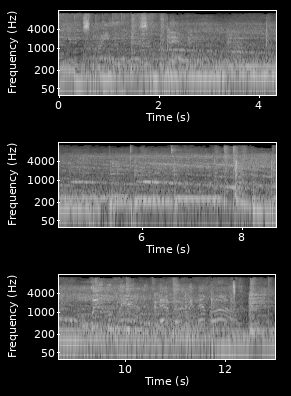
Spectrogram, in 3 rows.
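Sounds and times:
bass notes: 0:00.0 - 0:13.0
drum and cymbal hits: 0:00.0 - 0:13.0
electric guitar sliding notes: 0:00.0 - 0:13.0.

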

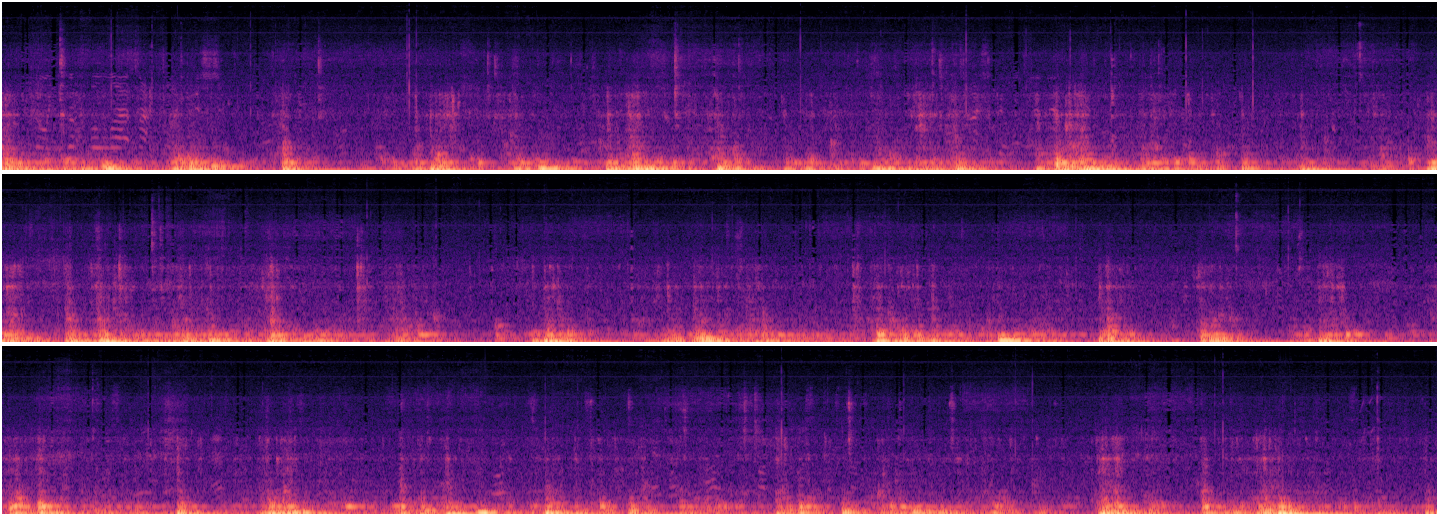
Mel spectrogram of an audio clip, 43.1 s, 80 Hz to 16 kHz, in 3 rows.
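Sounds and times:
water against boat hull: 0:00.0 - 0:43.0
wind rumbling on microphone: 0:00.0 - 0:43.0.

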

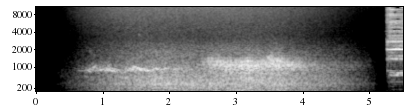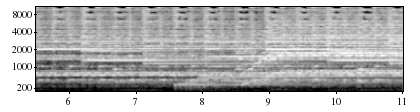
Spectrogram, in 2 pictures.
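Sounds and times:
deep rumble: 0:00.5 - 0:05.1.

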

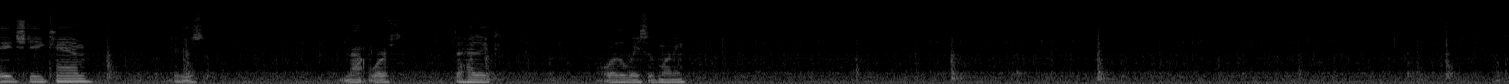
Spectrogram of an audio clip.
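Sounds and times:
low steady hum and hiss: 0:00.0 - 0:15.0.

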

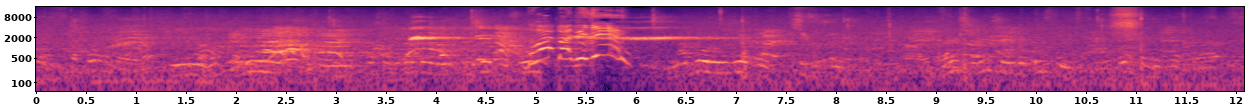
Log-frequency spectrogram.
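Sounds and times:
spectators talking and calling: 0:00.0 - 0:12.0.

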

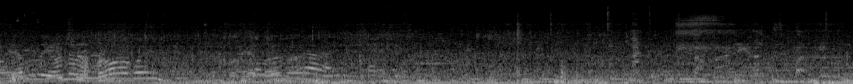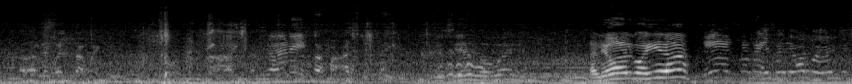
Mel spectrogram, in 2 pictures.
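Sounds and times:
boat engine running: 0:00.0 - 0:17.0
voices talking: 0:00.0 - 0:17.0
wind on microphone: 0:05.4 - 0:07.6.

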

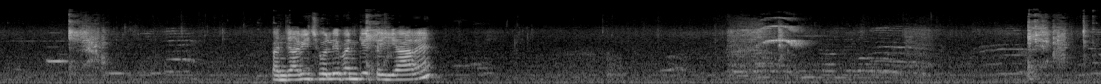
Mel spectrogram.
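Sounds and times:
spoon scraping metal pot: 0:10.3 - 0:10.9.

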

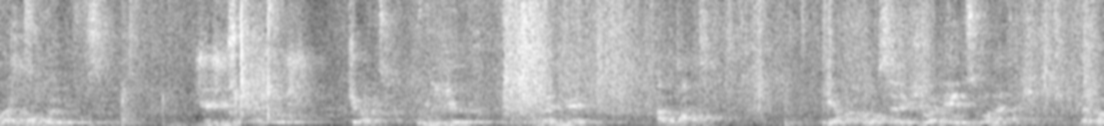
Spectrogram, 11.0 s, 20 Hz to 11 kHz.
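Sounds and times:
man talking: 0:00.0 - 0:01.3, 0:02.0 - 0:07.4, 0:08.2 - 0:11.0.

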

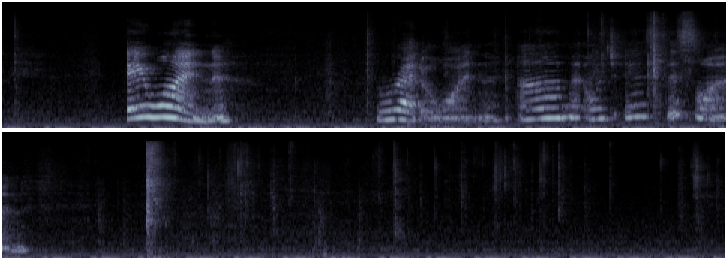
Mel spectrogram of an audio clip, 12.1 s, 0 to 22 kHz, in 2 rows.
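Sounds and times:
low steady hum: 0:00.0 - 0:12.0
cards and paper rustling: 0:07.6 - 0:12.0.

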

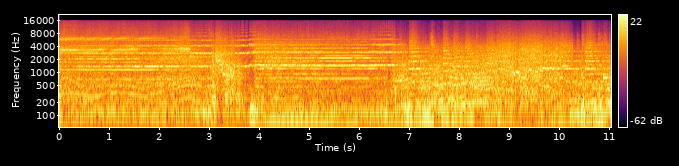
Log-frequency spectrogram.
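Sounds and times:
steady horn-like blare: 0:00.0 - 0:11.0.

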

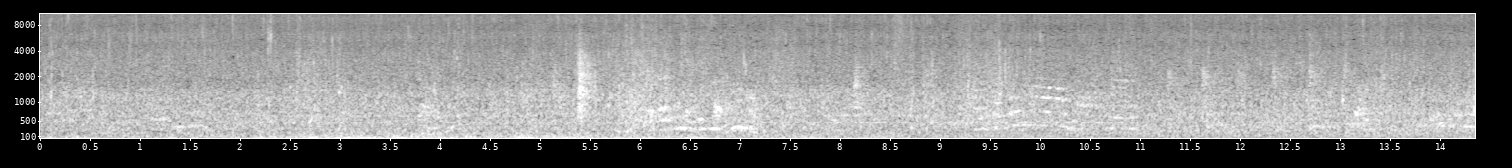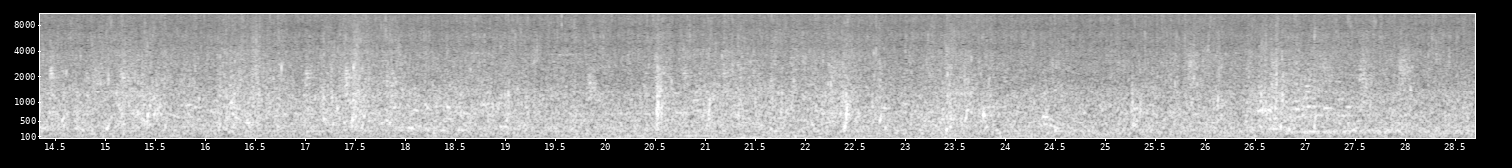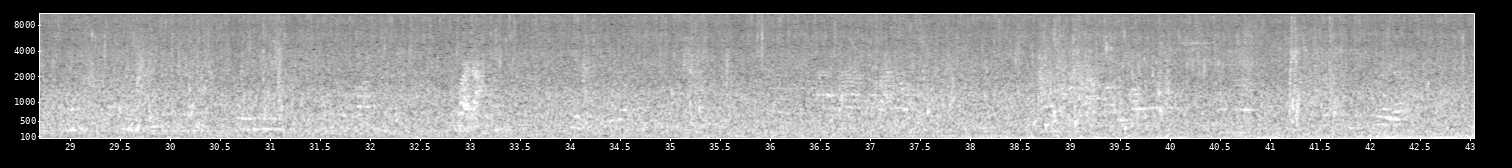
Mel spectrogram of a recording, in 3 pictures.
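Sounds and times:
steady rain falling: 0:00.0 - 0:43.0.

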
